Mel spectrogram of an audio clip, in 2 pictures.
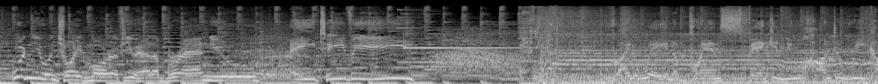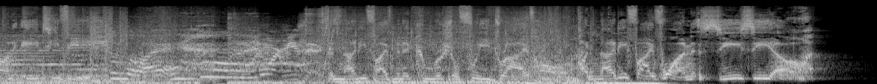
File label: Rock Radio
